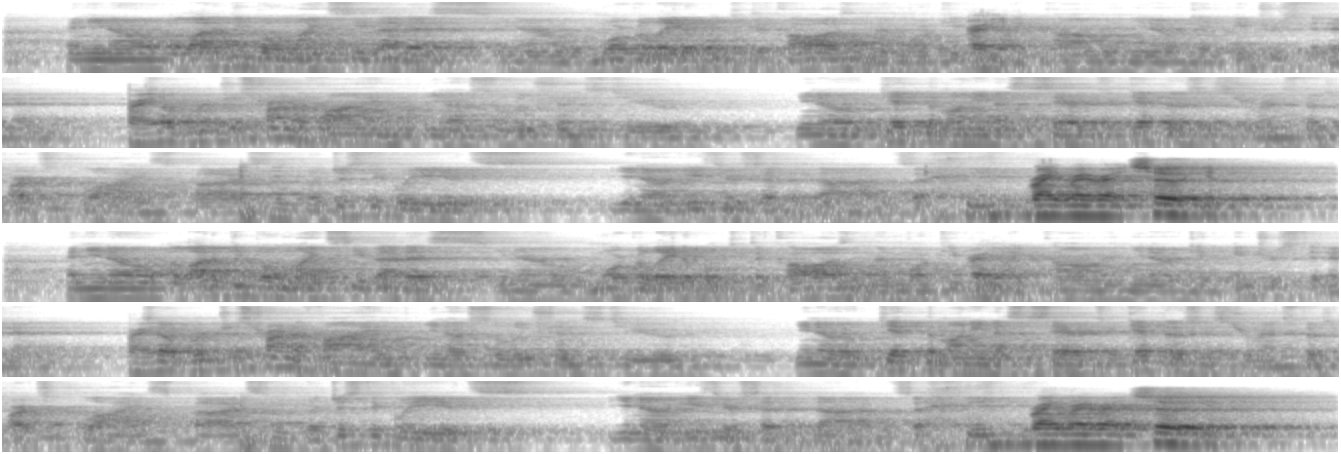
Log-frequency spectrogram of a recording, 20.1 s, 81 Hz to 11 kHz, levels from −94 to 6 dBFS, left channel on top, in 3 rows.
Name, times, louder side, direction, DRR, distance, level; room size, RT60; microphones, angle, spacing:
voice 1, 0.3-6.9 7.4-10.1 10.6-16.0 16.4-18.5, right 1 dB, 65° right, -3 dB, 2.7 m, -41 dB
voice 2, 18.5-19.4, left 3 dB, 65° left, 6 dB, 1.1 m, -28 dB
19.0 x 9.4 x 5.2 m, 2.1 s
head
